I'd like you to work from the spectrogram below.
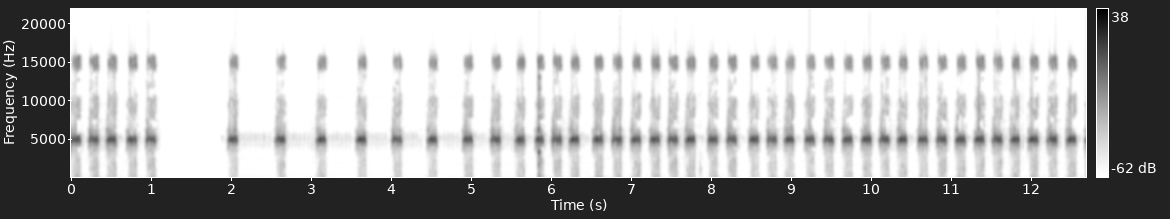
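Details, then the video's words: Chirping cricket: a few high, clear chirps, then a second of silence, then sparse, irregular chirps that quicken into a steady, rapid series of short, ringing pulses, several per second, through to the end. "Suara Jangkrik Merdu"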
